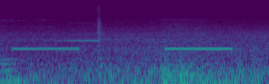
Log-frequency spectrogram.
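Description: An ATM beeping twice in a steady, evenly spaced series, each beep about half a second long. These are the machine's prompt to take back the card after the transaction is cancelled. A brief higher blip and a click fall between the two beeps.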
